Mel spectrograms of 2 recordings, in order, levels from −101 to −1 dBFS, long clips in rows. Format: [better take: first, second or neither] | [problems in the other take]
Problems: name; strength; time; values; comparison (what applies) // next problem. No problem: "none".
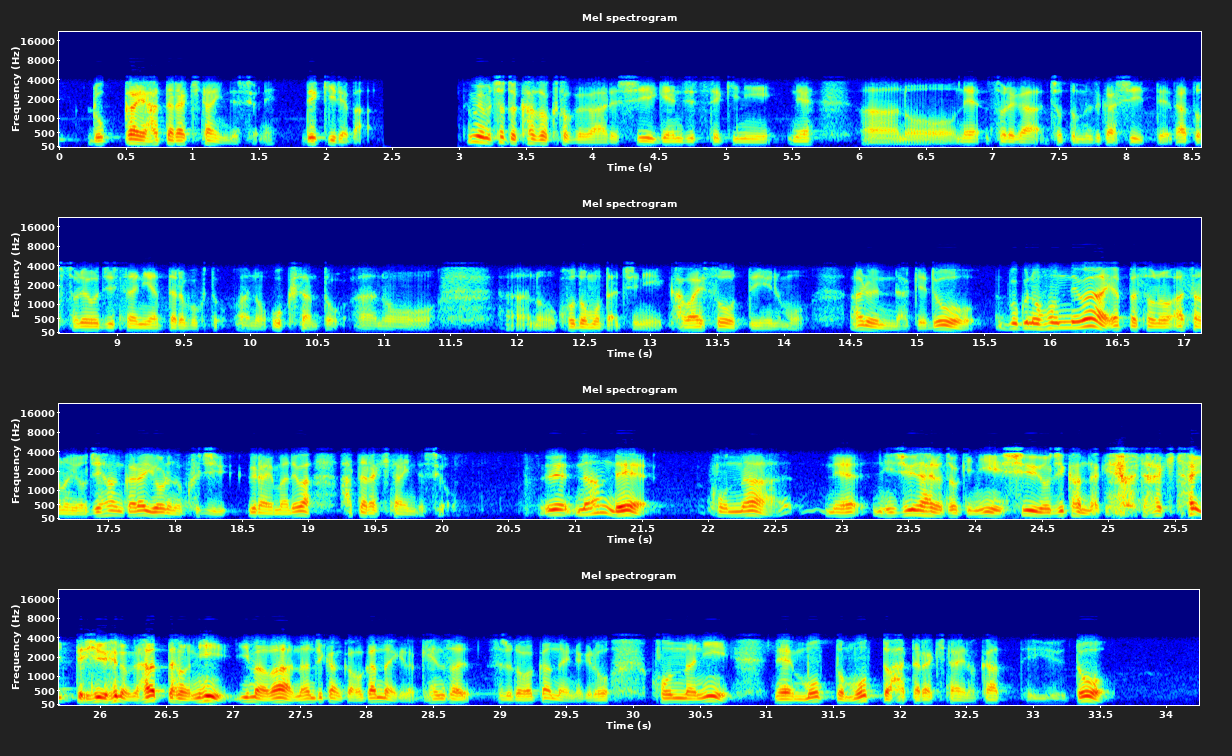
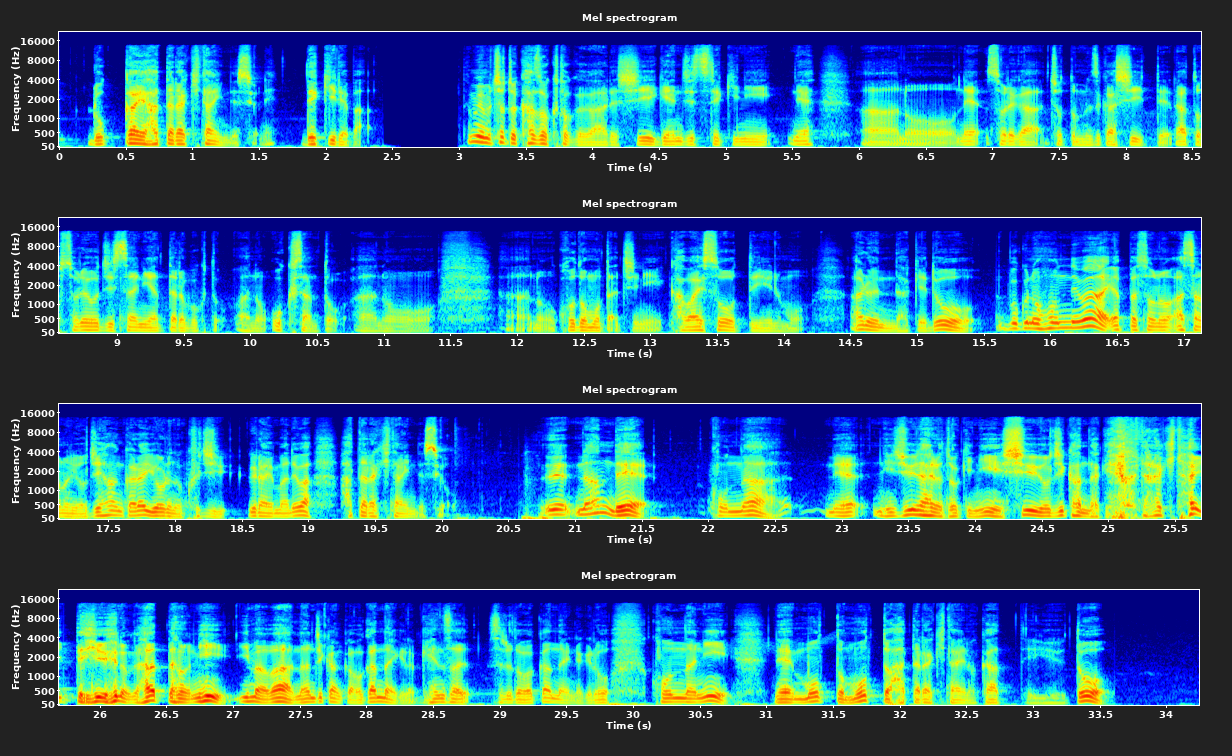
second | phone-call audio; nothing above 3.5 kHz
